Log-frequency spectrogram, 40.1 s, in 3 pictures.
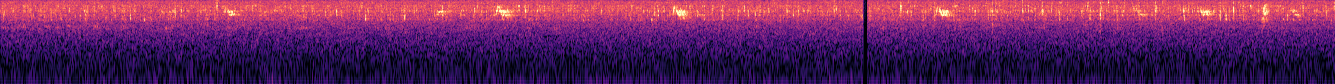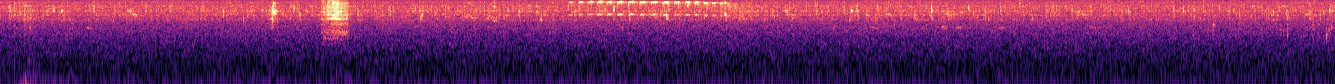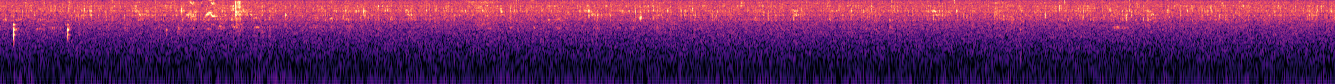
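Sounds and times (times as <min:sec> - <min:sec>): small birds chirping: 0:00.5 - 0:05.3, 0:09.2 - 0:14.9, 0:15.6 - 0:17.0, 0:17.6 - 0:24.7, 0:25.4 - 0:34.8.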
